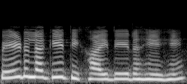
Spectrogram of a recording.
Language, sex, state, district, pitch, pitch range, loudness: Hindi, female, Bihar, Saharsa, 255 Hz, 245-325 Hz, -10 LUFS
